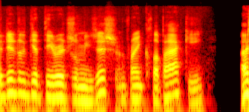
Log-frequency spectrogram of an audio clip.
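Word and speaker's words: Frank Klepacki: wise and they didn't get the original musician frank clopaki i said it right this time don't yell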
